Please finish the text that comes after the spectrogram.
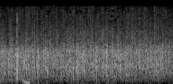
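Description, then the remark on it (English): The audience at the Latitudes Conference in San Diego applauds steadily, a dense wash of many hands clapping at a constant loudness with no voices standing out. “and one more time, round of applause, we are now number 5 in the world.”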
